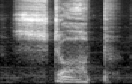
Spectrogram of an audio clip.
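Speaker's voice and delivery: mammoth creature voice. Voicing a woolly mammoth that calls to fleeing players: woolly mammoth speaking. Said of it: "you do hear it go".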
